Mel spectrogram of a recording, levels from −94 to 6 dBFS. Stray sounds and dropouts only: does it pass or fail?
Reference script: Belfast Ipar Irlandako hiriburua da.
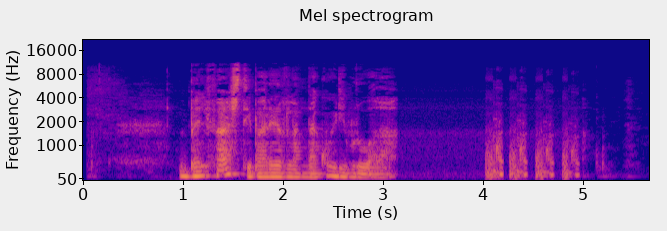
fail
